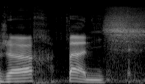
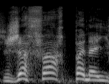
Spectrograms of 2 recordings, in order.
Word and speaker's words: Jafar Panahi: trois visages de l'iranien jafar pahani jafar panahi comme ça qu'on prononce exactement il a gagné le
